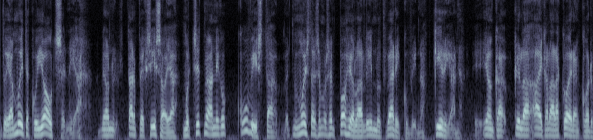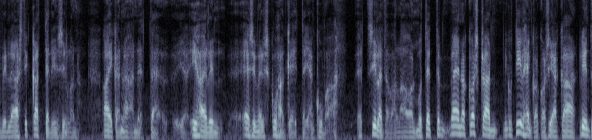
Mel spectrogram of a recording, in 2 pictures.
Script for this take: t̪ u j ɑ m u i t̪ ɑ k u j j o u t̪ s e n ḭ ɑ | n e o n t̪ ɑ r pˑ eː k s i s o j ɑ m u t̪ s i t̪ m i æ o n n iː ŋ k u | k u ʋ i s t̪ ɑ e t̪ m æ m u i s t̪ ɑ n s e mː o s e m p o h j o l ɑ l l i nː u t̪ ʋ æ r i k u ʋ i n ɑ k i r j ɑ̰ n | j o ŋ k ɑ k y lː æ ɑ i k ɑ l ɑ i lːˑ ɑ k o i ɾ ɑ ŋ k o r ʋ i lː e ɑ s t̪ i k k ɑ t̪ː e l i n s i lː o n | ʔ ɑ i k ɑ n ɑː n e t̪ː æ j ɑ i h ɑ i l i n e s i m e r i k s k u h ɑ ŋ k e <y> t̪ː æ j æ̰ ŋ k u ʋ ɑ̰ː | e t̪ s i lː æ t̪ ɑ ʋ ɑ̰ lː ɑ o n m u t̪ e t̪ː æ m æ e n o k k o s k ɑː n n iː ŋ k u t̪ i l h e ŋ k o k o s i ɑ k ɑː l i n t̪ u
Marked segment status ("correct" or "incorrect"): incorrect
